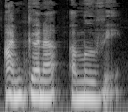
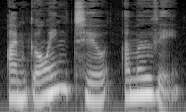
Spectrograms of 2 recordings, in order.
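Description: First: The words 'going to' are reduced to 'gonna'. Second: The words 'going to' are said in full. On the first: The speaker calls it wrong. "We would never say" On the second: The speaker calls it right. "going to in this sentence is the present continuous verb tense"

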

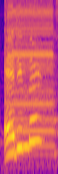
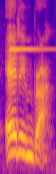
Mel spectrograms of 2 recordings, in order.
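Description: First: The last syllable does not sound like 'bra'. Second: The last syllable sounds like 'bra'. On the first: The speaker calls it wrong. "No se dice Edinburgh" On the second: The speaker calls it right. "se dice Edinburgh, ... bra"

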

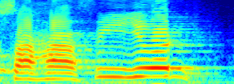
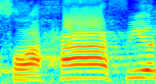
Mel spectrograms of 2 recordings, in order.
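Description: First: The vowel after the h is short. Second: The vowel after the h is long. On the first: The speaker calls it right. "yang betul sahafiyun tanpa alif dan tanpa syaddah" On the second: The speaker calls it wrong. "Dia sebut sahafiyun ada alif, salah"

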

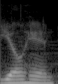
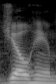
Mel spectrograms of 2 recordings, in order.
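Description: First: The name begins with a Y sound. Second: The name begins with a J sound. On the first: The speaker calls it right. "it's actually Johan" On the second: The speaker calls it wrong. "a lot of people say Johan"

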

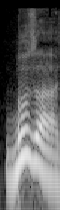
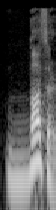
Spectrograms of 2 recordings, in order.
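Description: First: The first vowel sounds like 'oo'. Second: The first vowel sounds like 'uh'. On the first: The speaker calls it wrong. "ブザーじゃなくて" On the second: The speaker calls it right. "バザーです。"

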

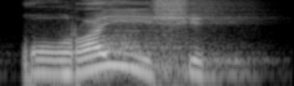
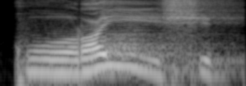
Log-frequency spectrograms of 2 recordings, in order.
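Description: No difference in how they are said.

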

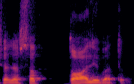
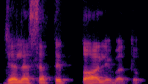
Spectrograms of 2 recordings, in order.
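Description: First: No vowel links the two words. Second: A short i vowel links the two words. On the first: The speaker calls it wrong. "we'll not have a good clarity" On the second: The speaker calls it right. "So it happens is we give a kasra"

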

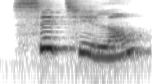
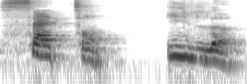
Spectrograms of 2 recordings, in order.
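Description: First: The words run together without a break. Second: The words are said apart with a break. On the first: The speaker calls it right. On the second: The speaker calls it wrong.

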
